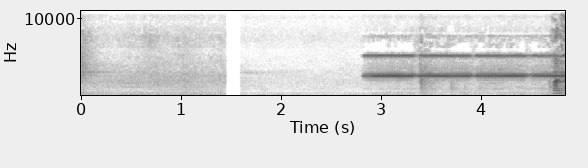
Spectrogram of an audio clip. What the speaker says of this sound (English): As soon as the robber enters your house, there's a buzzer sound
